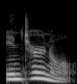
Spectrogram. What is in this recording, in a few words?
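"internal", English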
